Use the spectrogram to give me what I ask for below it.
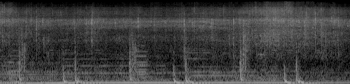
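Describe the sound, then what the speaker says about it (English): Asparagus stir-frying in coconut oil in a hot pan gives a steady close sizzle and crackle, with scattered soft clicks and scrapes as it is stirred. "Just stir fry for about 3 minutes until bright green, slightly tender, and a little bit charred in places"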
